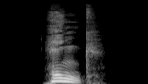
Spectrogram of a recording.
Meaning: 1. singular imperative of henken 2. first-person singular present of henken
- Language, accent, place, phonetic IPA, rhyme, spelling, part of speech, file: German, Germany, Berlin, [hɛŋk], -ɛŋk, henk, verb, De-henk.ogg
